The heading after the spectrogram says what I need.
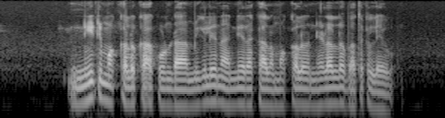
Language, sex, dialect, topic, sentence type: Telugu, female, Central/Coastal, agriculture, statement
